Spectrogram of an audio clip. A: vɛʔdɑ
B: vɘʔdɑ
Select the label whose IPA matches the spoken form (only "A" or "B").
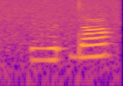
B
